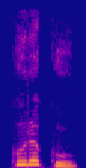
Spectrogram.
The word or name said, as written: ಕುರಕು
